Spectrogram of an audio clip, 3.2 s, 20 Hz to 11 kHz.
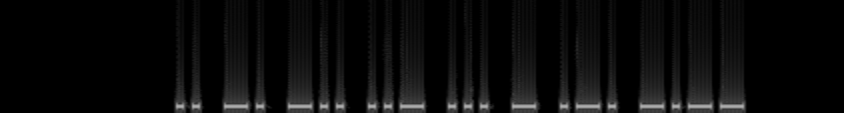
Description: Morse code, heard as a keyed tone, about 40 wpm, 700 Hz. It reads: INDUSTRY
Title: Sentences from Top 1000 Words - Review Part 4 - New Word Drill - 40wpm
